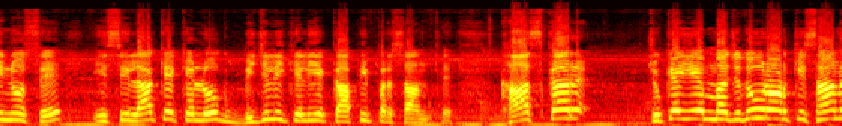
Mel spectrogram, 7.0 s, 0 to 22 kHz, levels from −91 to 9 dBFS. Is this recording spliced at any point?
no; 0 cuts

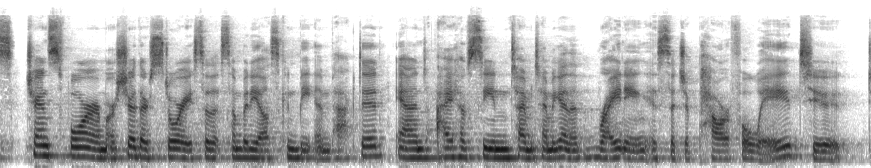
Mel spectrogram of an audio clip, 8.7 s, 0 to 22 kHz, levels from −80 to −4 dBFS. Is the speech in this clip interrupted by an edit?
no; 0 cuts

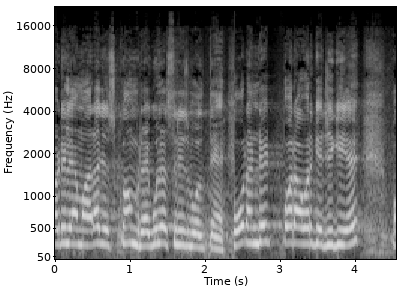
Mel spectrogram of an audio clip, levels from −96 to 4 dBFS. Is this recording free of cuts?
no; 1 cut; at 2.3 s

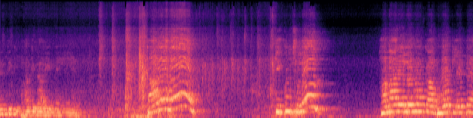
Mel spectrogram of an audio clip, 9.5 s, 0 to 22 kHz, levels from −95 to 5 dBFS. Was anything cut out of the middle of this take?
no; 0 cuts

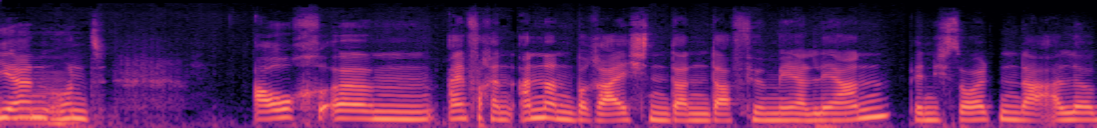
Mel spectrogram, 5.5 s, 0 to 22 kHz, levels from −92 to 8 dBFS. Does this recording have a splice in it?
yes; 1 cut; at 4.5 s

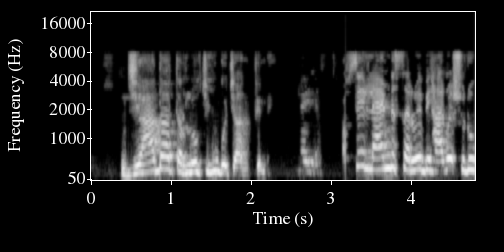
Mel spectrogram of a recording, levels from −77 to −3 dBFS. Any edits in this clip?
yes; 1 cut; at 3.2 s

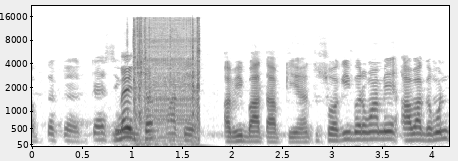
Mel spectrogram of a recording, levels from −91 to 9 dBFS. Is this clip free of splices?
no; 1 cut; at 1.3 s

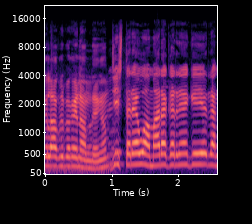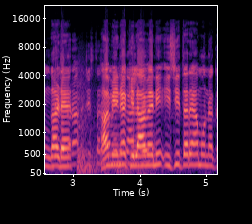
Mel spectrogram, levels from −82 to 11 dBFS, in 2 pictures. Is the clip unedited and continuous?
no; 1 cut; at 1.0 s

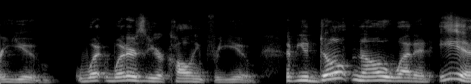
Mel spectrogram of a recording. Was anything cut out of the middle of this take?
yes; 1 cut; at 2.9 s

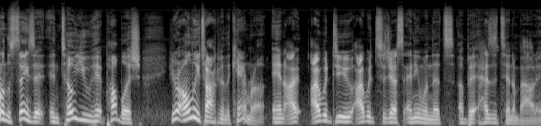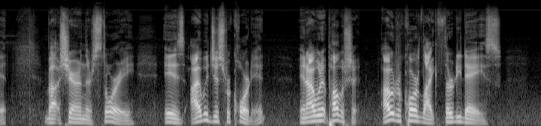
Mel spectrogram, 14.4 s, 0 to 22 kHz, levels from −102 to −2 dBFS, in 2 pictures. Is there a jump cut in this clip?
no; 0 cuts

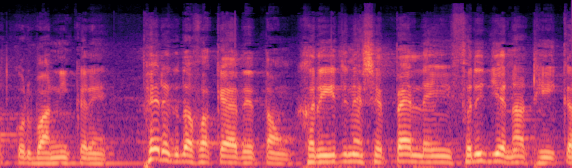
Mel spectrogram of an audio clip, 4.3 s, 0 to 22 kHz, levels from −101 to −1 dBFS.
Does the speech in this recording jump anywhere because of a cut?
yes; 2 cuts; at 0.9 s, 2.2 s

